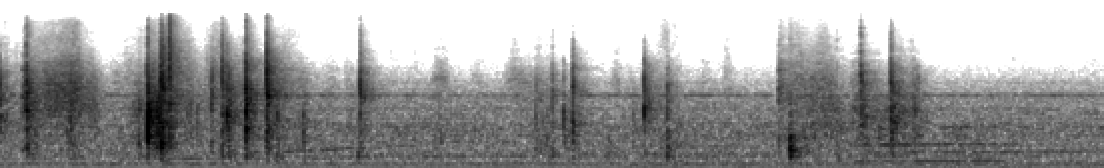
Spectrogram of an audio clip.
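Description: Small cardboard accessory boxes and plastic-window case packaging handled and shuffled by hand: a run of light taps, clicks and rustles, busiest about a second in and again around the fifth second.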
